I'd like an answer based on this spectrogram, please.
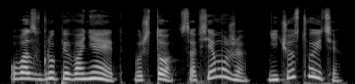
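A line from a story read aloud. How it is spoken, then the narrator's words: Loud shout close to ear. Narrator (Russian): кричала ей чуть ли не в ухо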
